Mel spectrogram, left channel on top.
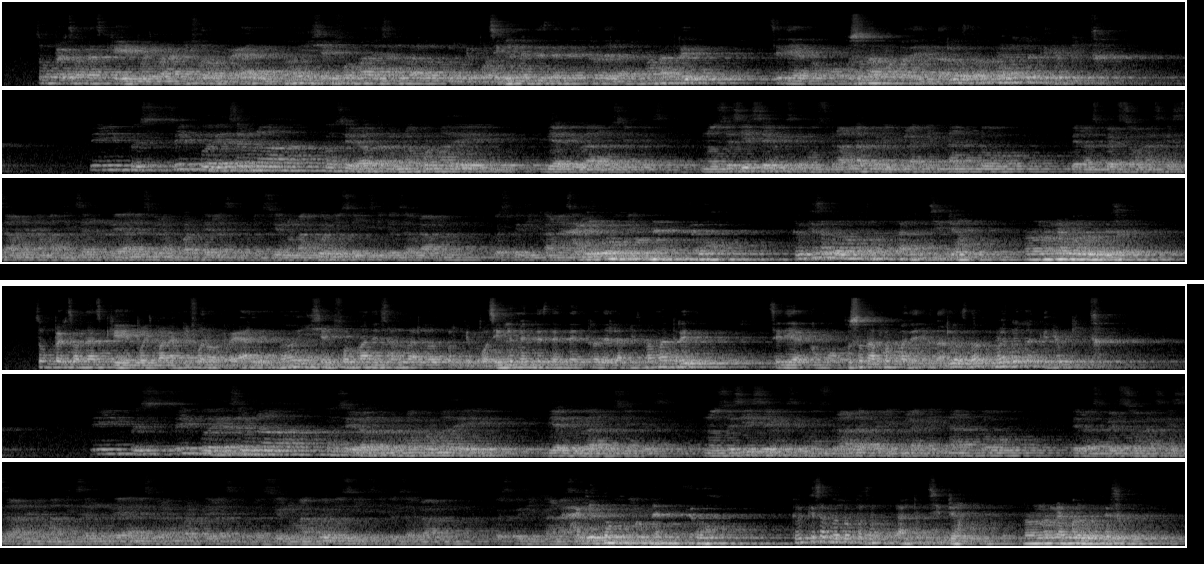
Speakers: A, on the right; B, on the left.
A: son personas que pues para mí fueron reales, ¿no? Y si hay forma de salvarlos porque posiblemente estén dentro de la misma matriz, sería como pues una forma de ayudarlos, ¿no? <laughs> Bueno, es lo que yo pienso.
B: Sí, pues sí, podría ser una, considerado también una forma de, de ayudarlos y pues no sé si se, se mostraba en la película que tanto de las personas que estaban en la Matrix eran reales o eran parte de la simulación, no me acuerdo si, si ellos hablaban o especificaban
A: Ah,
B: eso en
A: yo
B: algún
A: tampoco
B: momento.
A: me acuerdo. Creo que eso no lo pasan al principio. No, no me acuerdo de eso.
